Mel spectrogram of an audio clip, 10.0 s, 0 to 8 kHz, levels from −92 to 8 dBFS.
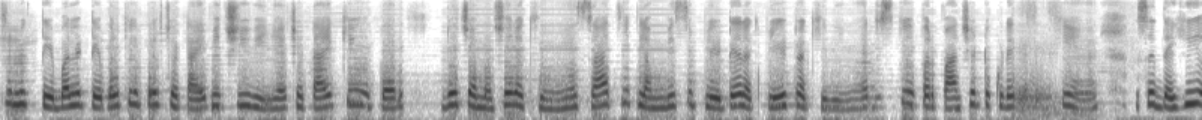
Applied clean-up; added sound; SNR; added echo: neural separator model SepFormer DNS4.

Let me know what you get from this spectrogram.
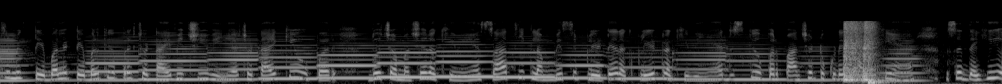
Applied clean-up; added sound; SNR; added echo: none; Snare drum + Wind instrument, woodwind instrument; -2 dB; none.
